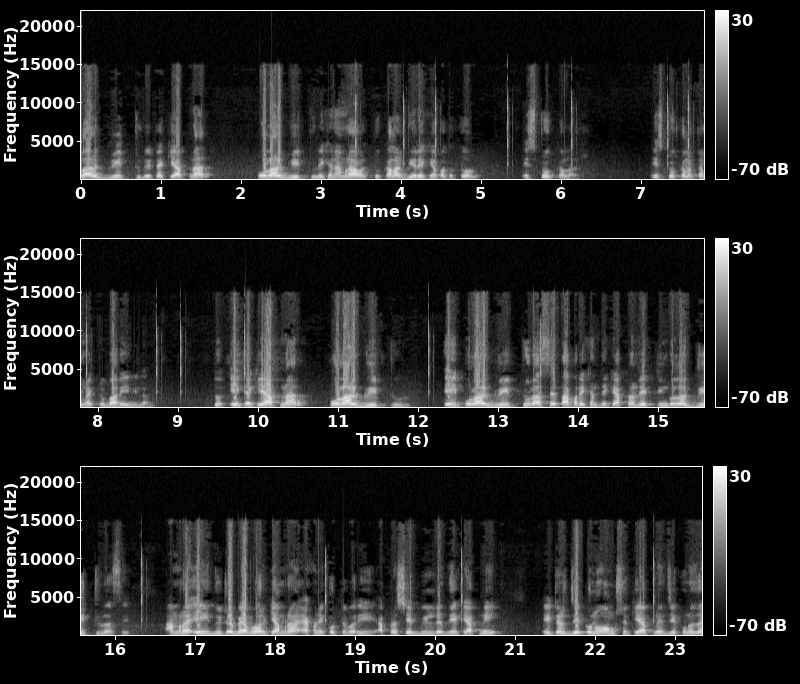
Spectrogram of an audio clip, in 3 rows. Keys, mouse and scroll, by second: 4.4 double click.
